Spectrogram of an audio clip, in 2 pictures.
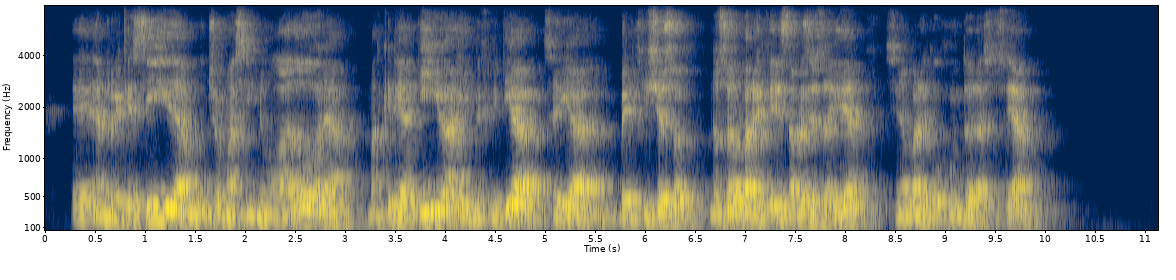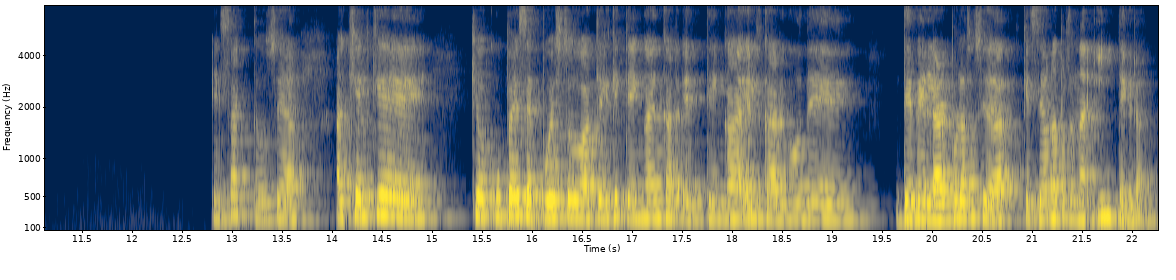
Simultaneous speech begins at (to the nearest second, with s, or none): none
